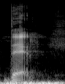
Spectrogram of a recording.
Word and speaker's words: ذ: all these letters from letter alif to letter there and today in sha allah it's letter the turn okay so our discussion today in sha allah about letter there okay so as we know we discuss all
